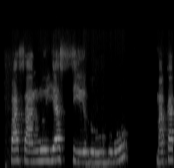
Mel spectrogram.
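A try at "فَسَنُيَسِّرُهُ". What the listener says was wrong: Hu-nya dipanjangin coba Bu.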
